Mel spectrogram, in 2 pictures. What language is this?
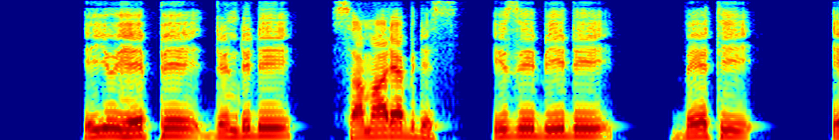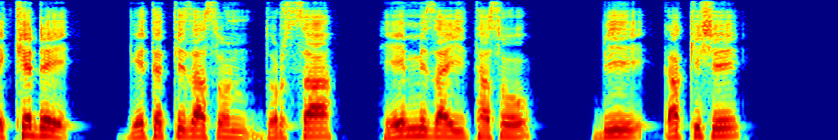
Gamo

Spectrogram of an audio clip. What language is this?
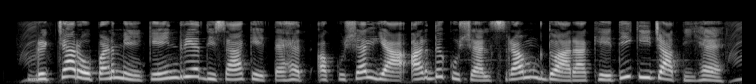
Hindi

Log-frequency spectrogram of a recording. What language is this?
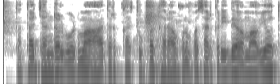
Gujarati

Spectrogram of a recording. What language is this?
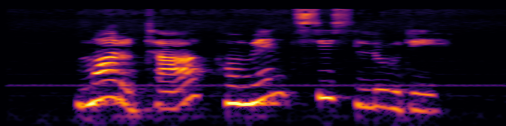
Esperanto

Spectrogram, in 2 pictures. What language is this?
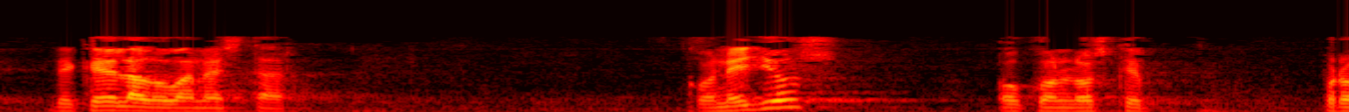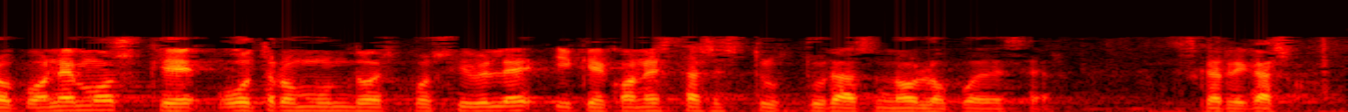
Spanish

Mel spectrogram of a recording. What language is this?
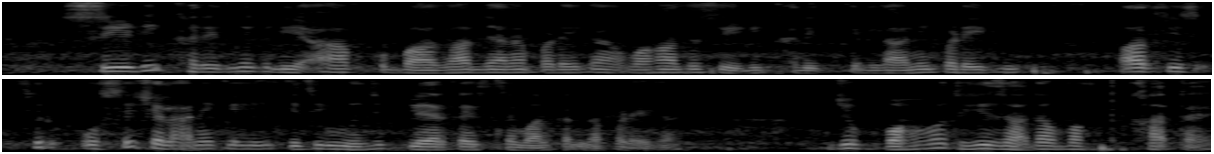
Urdu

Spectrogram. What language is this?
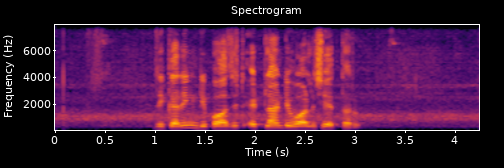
Telugu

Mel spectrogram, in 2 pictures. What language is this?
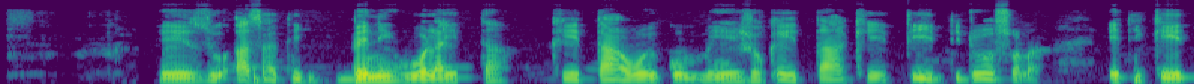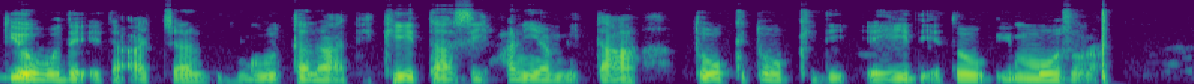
Wolaytta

